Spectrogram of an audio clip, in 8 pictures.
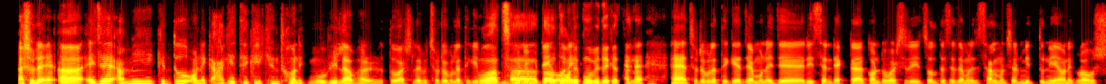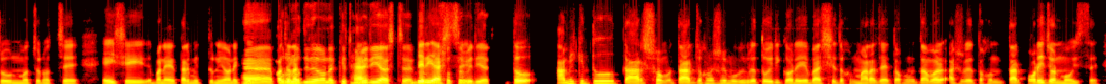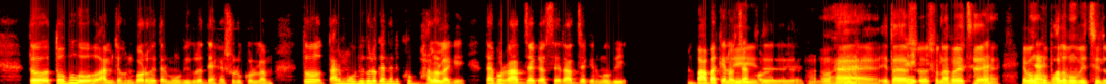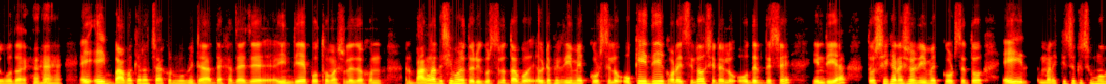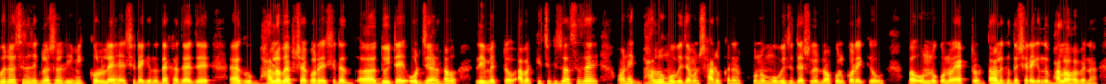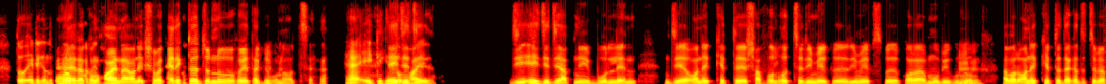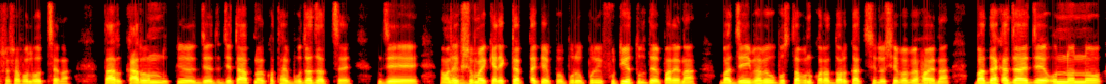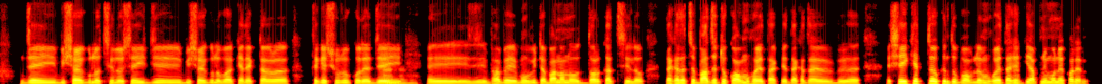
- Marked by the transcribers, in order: scoff; in English: "মুভি লাভার"; "তাহলে" said as "তাওল"; chuckle; in English: "contoversery"; "controversy" said as "contoversery"; tapping; alarm; "কেন" said as "ক্যান"; chuckle; "ঐটাকে" said as "ঐটাফে"; "রিমেক" said as "রিমিক"; chuckle; "অন্যান্য" said as "অন্যন্ন"; "প্রবলেম" said as "পব্লেম"
- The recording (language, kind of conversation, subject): Bengali, podcast, রিমেক কি ভালো, না খারাপ—আপনি কেন এমন মনে করেন?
